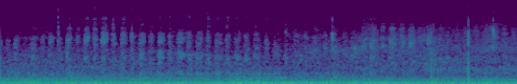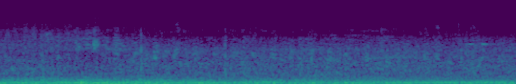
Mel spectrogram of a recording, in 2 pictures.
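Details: Female Belgian Malinois panting during basic obedience training: steady, rapid breathy panting that holds through the clip, with a faint rhythmic pulse early on.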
